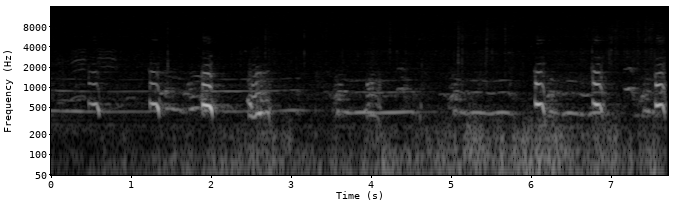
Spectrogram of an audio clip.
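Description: Pack of hunting dogs on a fox's trail through reeds, giving repeated yelping howls and yips in uneven bursts, several voices overlapping at moderate distance.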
